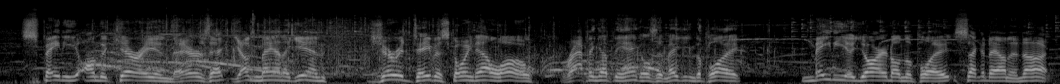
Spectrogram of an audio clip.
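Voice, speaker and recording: A high-pitched man in an American accent at a moderate pace, with very even loudness and crowd noise in the background. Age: 60s. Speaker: play-by-play sports announcer. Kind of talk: live commentary. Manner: animated.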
